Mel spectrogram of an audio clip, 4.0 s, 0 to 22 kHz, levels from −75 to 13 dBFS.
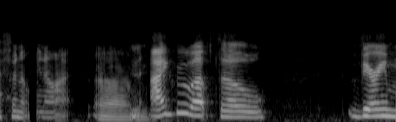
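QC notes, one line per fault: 0.29–0.54 s, lost AMR speech frames: speech smears then fades out fast, about four 20 ms wideband frames concealed, before returning weak or rough.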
